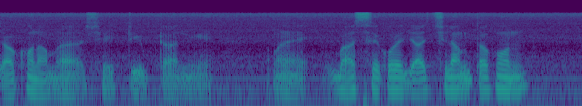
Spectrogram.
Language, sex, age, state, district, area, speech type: Bengali, male, 60+, West Bengal, Birbhum, urban, spontaneous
